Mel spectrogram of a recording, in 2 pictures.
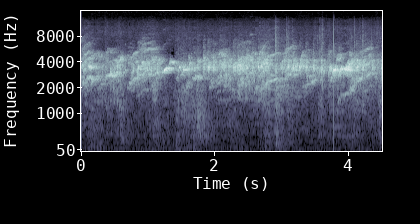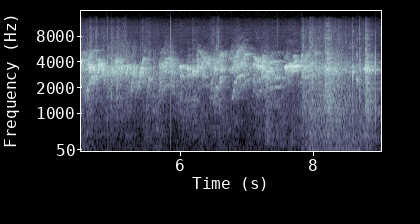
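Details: Young European goldfinch singing a long, continuous twittering song of rapid tinkling, buzzy and liquid notes, unbroken for nine seconds, with a brief thump midway.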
